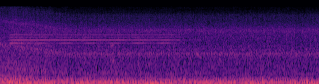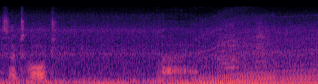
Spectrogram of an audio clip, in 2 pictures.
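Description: Motorcycle engines rumble steadily as they ride along a road.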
